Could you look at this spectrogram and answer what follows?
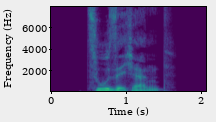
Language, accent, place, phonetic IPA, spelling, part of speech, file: German, Germany, Berlin, [ˈt͡suːˌzɪçɐnt], zusichernd, verb, De-zusichernd.ogg
- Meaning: present participle of zusichern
